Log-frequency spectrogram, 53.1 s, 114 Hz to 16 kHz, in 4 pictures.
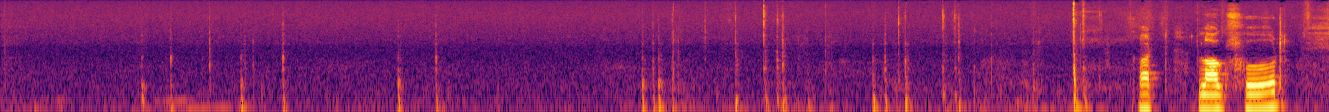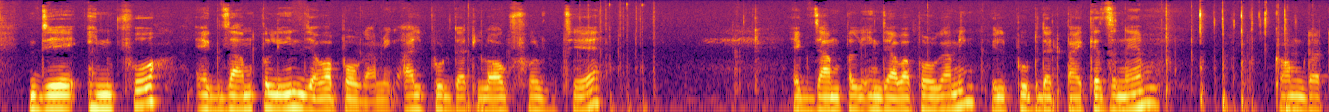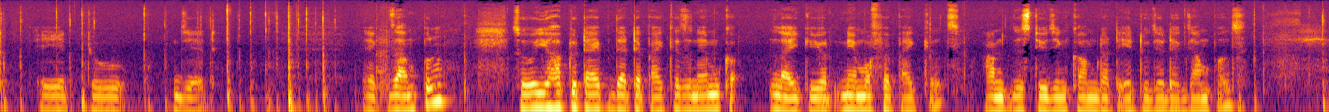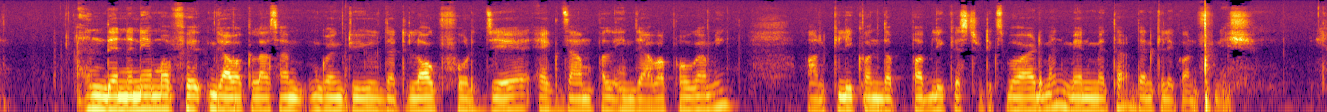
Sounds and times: Computer keyboard: 8.7s - 9.7s, 19.2s - 19.9s, 24.9s - 30.0s.

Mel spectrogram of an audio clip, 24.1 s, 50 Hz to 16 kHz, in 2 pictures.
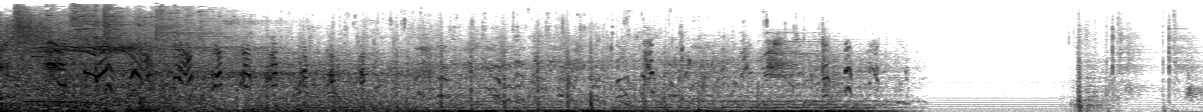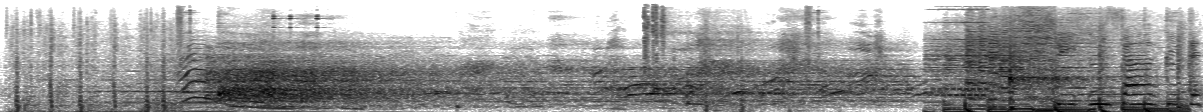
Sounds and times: Music: 21.3s - 24.0s.

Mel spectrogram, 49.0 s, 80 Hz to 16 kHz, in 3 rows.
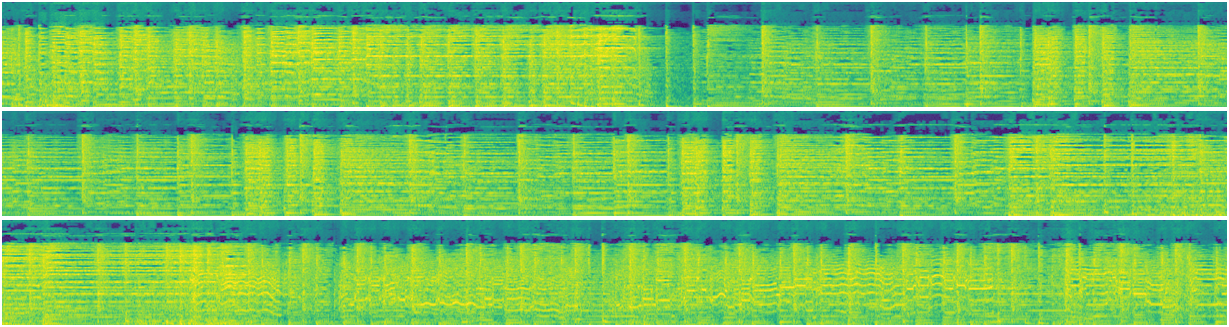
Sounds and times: Music: 0.0s - 49.0s.

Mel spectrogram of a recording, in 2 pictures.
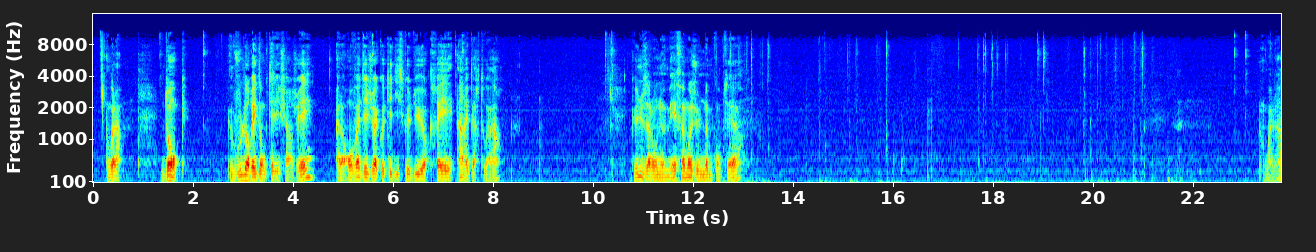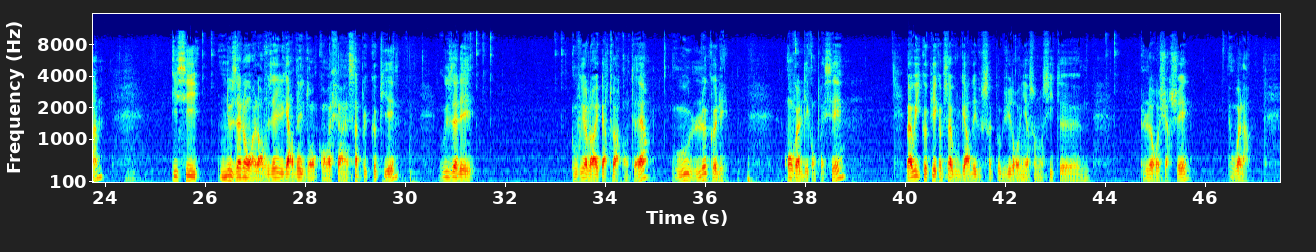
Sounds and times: Speech: 0.2s - 0.6s, 1.4s - 1.9s, 2.7s - 8.2s, 10.8s - 13.2s, 23.3s - 24.0s, 25.4s - 30.0s, 30.7s - 31.4s, 33.3s - 36.5s, 37.6s - 38.9s, 40.0s - 43.8s, 44.7s - 45.8s, 46.4s - 47.0s
Clicking: 22.8s - 23.2s, 25.9s - 26.2s, 31.4s - 31.8s, 33.0s - 33.3s, 44.0s - 44.3s.

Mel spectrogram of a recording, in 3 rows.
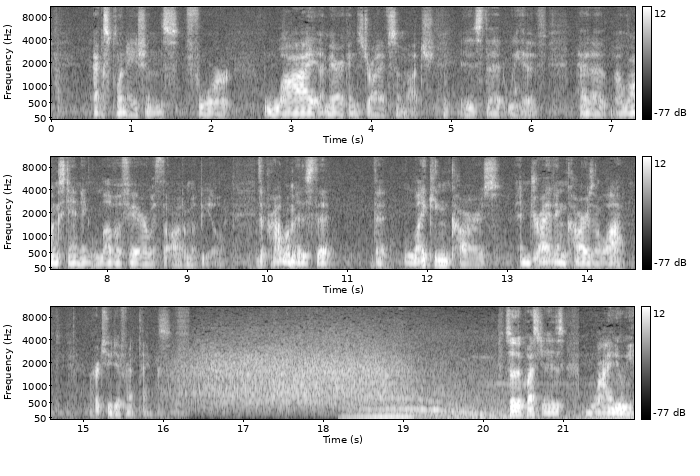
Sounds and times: Speech: 0.5s - 16.2s, 20.3s - 21.8s
Car passing by: 16.0s - 21.8s.

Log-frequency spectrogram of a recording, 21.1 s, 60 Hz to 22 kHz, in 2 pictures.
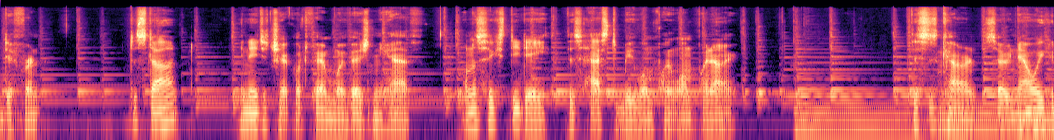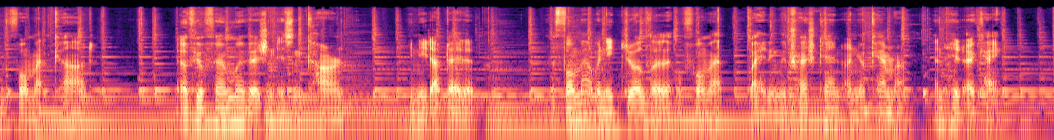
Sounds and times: Speech: 0.0s - 0.4s, 1.3s - 1.8s, 2.4s - 7.4s, 9.1s - 11.5s, 12.3s - 14.0s, 14.6s - 15.4s, 16.1s - 20.6s
Music: 0.0s - 21.0s.

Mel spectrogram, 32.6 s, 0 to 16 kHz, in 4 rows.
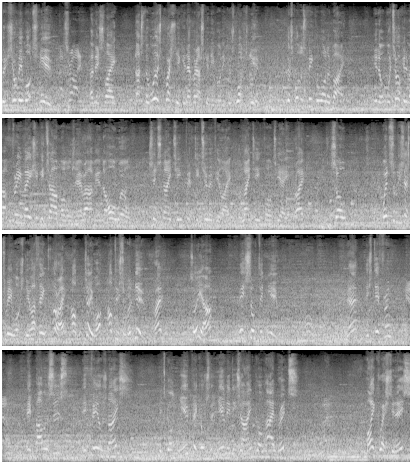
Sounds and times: Speech: 0.0s - 6.8s, 7.4s - 15.1s, 27.6s - 32.6s.

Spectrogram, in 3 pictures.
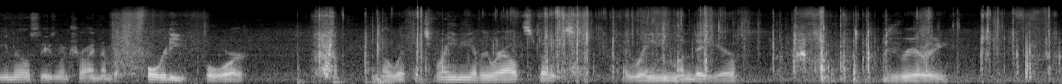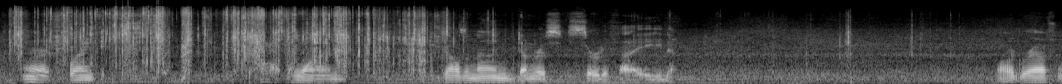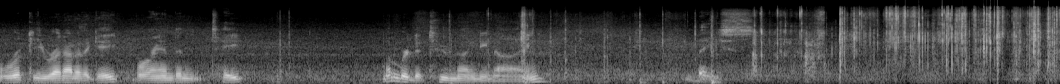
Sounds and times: Speech: 0.0s - 2.5s, 3.8s - 7.4s, 8.8s - 9.5s, 10.8s - 11.6s, 13.2s - 14.1s, 15.0s - 17.4s, 20.6s - 23.7s, 25.0s - 26.8s, 28.1s - 28.9s.

